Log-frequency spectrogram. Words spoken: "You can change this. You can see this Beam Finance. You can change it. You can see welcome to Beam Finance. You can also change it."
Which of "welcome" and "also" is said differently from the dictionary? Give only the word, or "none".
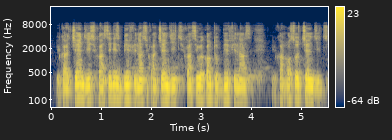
welcome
